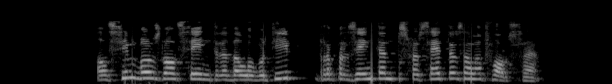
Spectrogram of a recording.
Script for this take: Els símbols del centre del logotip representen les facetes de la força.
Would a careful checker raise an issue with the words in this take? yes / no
no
